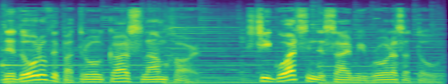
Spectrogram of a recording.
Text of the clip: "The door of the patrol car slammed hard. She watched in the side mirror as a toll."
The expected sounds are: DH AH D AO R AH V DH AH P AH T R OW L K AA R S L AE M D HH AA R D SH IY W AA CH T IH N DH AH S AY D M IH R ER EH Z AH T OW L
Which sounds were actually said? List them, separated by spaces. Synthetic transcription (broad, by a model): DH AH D AO R AH V DH AH P AH T R OW L K AA R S L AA M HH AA R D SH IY W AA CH IH N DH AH S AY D M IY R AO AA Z AH T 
